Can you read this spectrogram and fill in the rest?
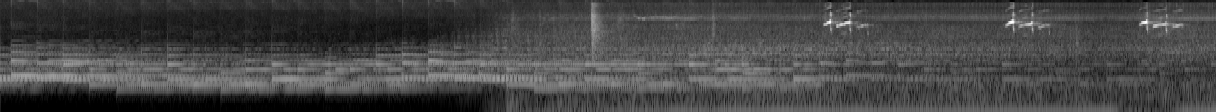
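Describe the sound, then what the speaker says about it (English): Small birds chirp in brief, repeated high tweets, a few evenly spaced calls over a loud steady rumble of engine or wind noise. "sweet little birds here. They're having their nest somewhere down by that river."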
